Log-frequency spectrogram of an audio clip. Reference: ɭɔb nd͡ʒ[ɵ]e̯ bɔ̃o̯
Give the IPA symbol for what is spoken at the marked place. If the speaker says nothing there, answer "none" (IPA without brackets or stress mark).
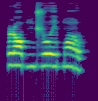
o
